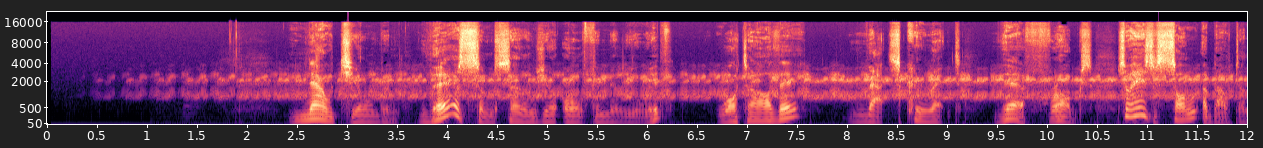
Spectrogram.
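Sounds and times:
frogs croaking: 0.1s - 12.0s.

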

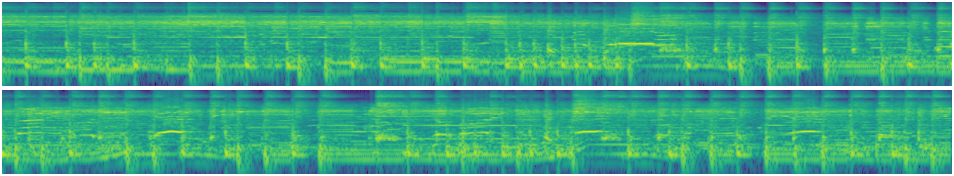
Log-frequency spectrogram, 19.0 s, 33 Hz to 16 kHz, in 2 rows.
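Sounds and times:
bass guitar: 0.0s - 19.0s
drum kit beat: 0.0s - 19.0s
electric guitar: 0.0s - 19.0s.

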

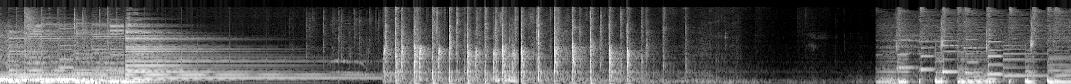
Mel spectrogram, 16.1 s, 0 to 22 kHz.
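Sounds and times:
acoustic guitar chord ringing: 1.9s - 3.9s
people clapping: 3.4s - 10.6s.

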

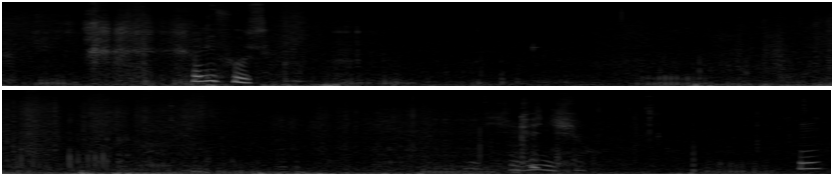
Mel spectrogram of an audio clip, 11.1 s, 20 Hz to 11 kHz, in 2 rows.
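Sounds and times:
hand rubbing on fur: 0.0s - 2.1s, 4.2s - 9.4s
cat purring: 0.0s - 11.0s.

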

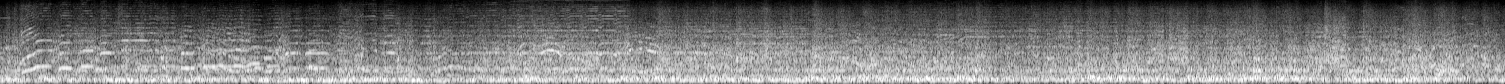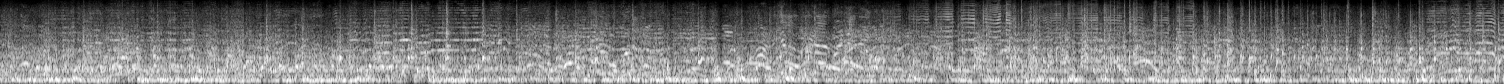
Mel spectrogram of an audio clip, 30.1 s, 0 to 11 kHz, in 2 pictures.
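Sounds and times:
crowd chatter: 0.0s - 30.0s
double-reed oboe melody: 0.1s - 10.8s, 15.3s - 22.2s, 23.8s - 27.6s, 29.2s - 30.0s.

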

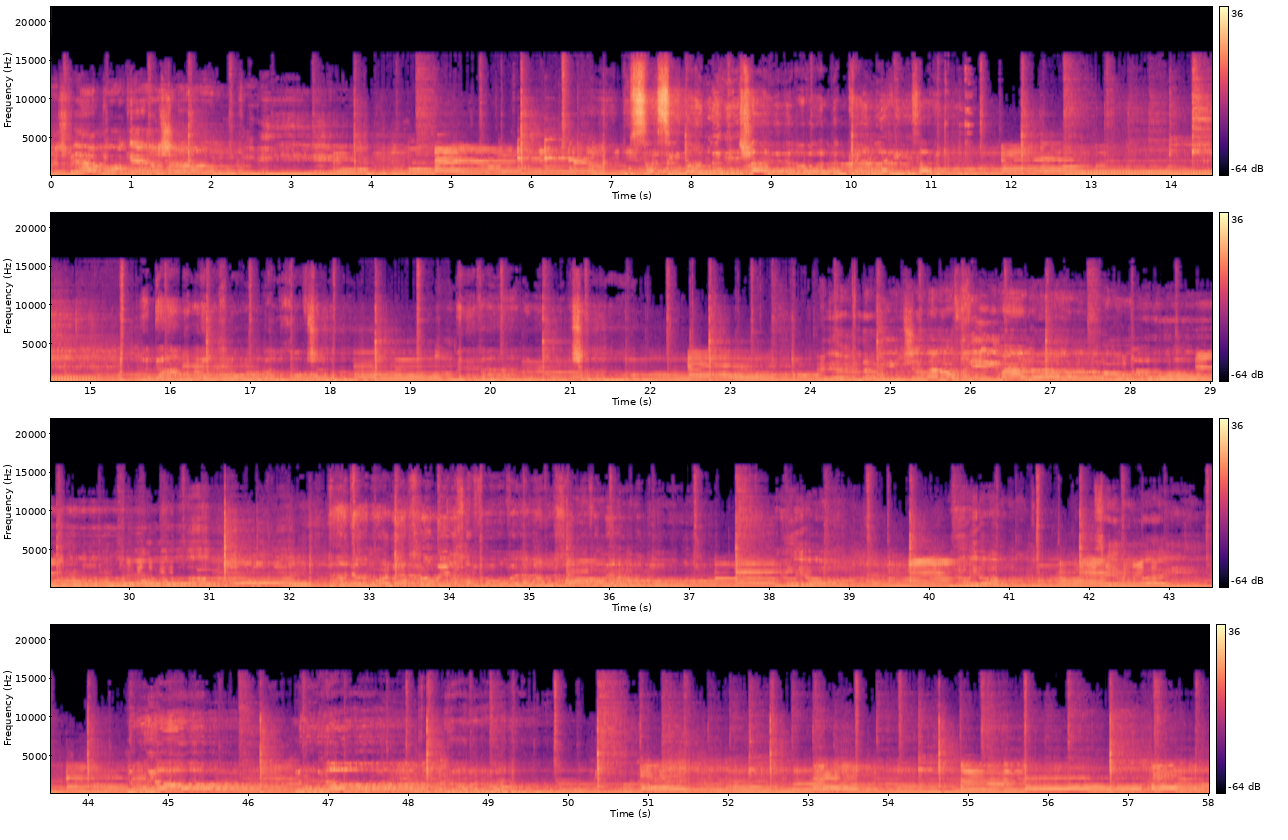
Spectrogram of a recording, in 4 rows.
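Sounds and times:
man and woman singing duet: 0.0s - 5.1s, 6.7s - 14.1s, 15.4s - 23.0s, 24.0s - 51.8s
live rock band playing: 0.0s - 58.0s.

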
